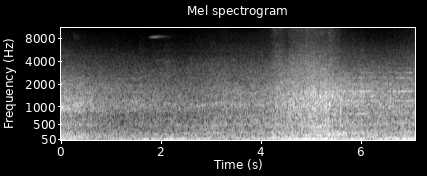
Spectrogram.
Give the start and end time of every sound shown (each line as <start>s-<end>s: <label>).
0.0s-7.1s: car
0.0s-7.1s: car wheels rolling
5.6s-7.1s: unclassified sound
